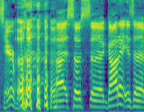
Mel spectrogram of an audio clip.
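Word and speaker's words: Sagada: How did I say we pronounce this? Sagata. Okay. – Yeah.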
